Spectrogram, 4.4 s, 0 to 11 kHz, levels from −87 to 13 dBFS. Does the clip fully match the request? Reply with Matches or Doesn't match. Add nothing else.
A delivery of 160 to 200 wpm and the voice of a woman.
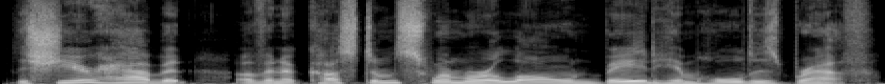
Matches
